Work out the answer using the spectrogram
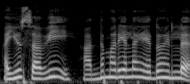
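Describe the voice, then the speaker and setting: A woman voicing a gentle, dutiful young woman in a cartoon, speaking softly and meekly. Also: high voice, quick pace, no echo, studio quality, lightly acted. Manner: soft, meek.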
